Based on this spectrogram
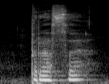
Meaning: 1. pig 2. pig (person who does disgusting things)
- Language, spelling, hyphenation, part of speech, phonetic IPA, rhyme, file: Czech, prase, pra‧se, noun, [ˈprasɛ], -asɛ, Cs-prase.ogg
